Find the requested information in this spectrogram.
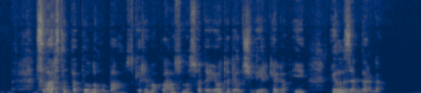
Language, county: Lithuanian, Tauragė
